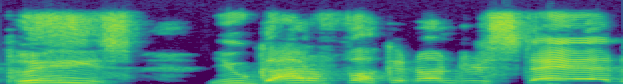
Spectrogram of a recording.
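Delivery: high, loud mock plea; hammed-up desperate begging; defeated fighter begging. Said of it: "he's like".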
